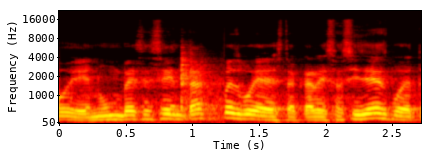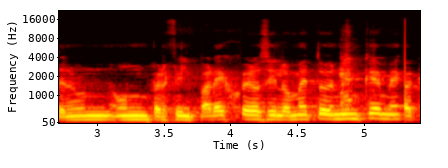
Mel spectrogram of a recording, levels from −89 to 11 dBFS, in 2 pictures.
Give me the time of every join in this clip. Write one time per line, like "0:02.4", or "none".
none

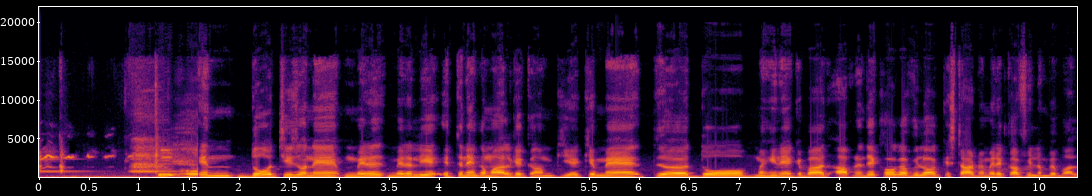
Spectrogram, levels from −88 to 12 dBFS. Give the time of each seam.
0:01.6

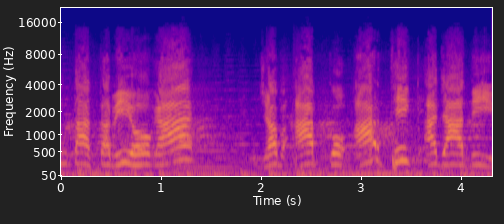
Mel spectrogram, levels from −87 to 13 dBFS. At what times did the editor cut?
none

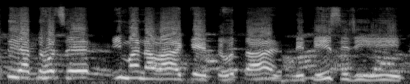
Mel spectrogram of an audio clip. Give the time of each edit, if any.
0:02.8

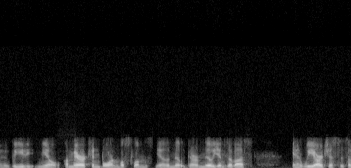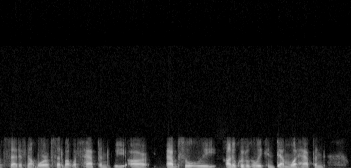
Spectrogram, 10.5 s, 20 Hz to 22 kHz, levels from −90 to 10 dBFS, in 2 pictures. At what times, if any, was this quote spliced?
0:02.3

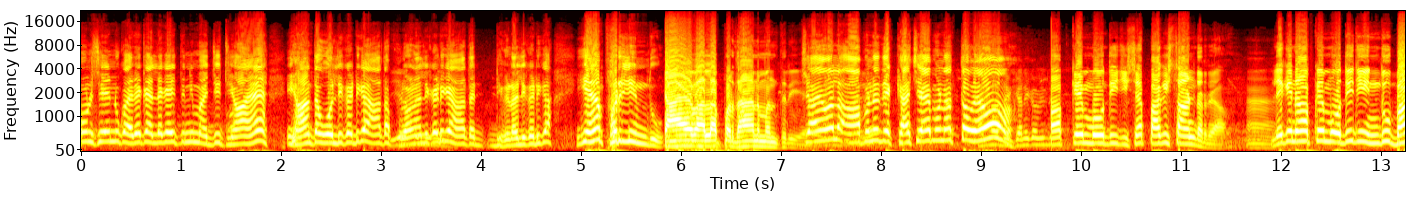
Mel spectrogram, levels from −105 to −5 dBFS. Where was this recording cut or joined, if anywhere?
0:05.8
0:09.5

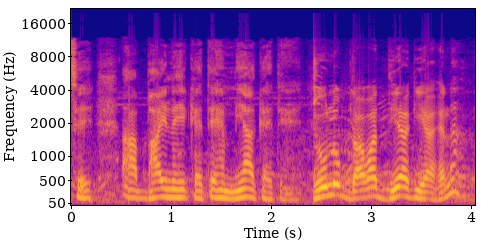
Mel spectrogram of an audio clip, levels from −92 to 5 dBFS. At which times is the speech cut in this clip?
0:02.4

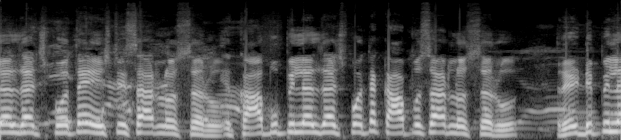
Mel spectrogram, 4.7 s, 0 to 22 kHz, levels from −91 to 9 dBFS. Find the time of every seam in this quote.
0:01.7

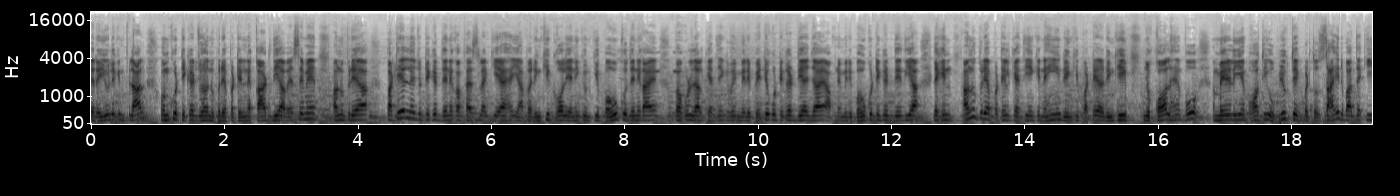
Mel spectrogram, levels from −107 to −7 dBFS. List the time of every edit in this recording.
0:08.2
0:18.3

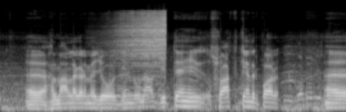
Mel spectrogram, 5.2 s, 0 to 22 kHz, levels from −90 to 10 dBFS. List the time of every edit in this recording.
0:02.1

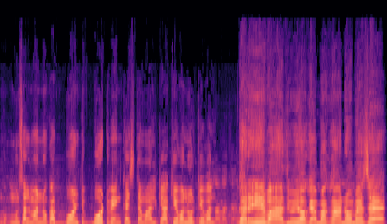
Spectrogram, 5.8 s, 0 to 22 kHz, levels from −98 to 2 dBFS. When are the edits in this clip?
0:03.4

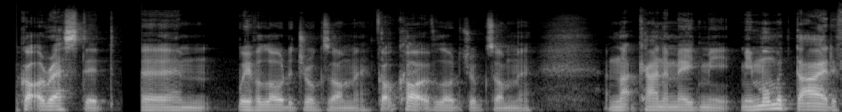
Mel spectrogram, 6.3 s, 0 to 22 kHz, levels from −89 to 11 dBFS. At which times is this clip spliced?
0:00.9

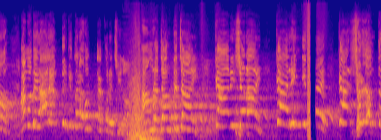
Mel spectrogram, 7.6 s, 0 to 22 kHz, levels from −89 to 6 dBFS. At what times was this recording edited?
0:02.8

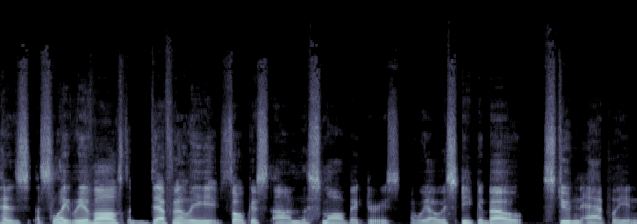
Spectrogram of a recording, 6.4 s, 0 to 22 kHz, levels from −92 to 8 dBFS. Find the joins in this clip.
0:04.0
0:05.4

